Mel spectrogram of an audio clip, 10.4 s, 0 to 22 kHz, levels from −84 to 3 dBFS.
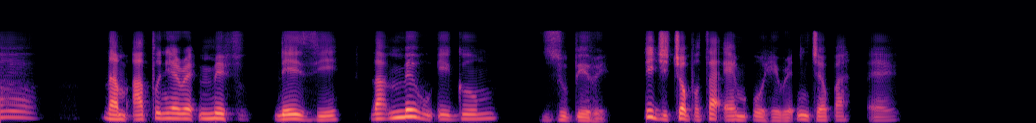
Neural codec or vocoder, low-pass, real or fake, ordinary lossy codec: codec, 16 kHz, about 1 kbps, DyCAST, with the encoder's durations; none; fake; none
